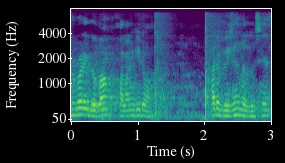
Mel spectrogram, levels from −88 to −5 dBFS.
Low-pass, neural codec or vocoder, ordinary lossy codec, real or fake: 7.2 kHz; codec, 44.1 kHz, 7.8 kbps, DAC; none; fake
